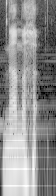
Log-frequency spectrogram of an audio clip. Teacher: It's a mini expulsion of breath, ah, namah. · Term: visarga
